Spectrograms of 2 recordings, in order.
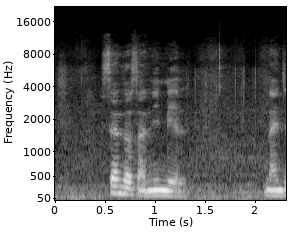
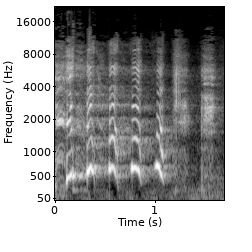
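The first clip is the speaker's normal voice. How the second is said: high laugh. Real, not acted. Host laughs at the joke.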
